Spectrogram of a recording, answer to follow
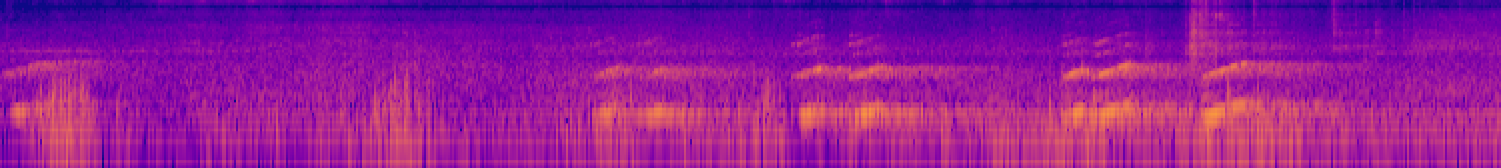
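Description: Police car siren on an NYPD Police Interceptor Utility, sounded in short blasts that each rise quickly in pitch and then hold. One blast comes at the start, then they come in twos and threes every couple of seconds from about six seconds in, the sign of a car clearing traffic on an emergency response. City traffic noise runs underneath.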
